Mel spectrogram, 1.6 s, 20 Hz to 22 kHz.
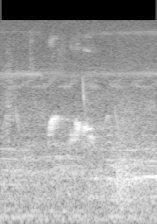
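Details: Red-whiskered bulbul singing a fighting song at a decoy during trapping, January 2016. Two short, bright whistled chirps follow each other quickly, over a background hiss.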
